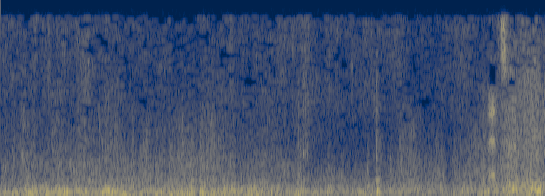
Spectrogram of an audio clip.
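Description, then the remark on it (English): Wind howls and buffets steadily throughout at a baseball game, a loud, low roaring rumble that never lets up, with a few faint higher flickers riding on top. “As you can hear, the wind continues to howl here.”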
